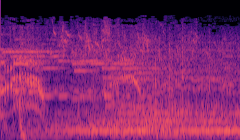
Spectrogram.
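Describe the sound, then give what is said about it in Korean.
Birds squawking and seals barking in a chaotic attack during a wedding ceremony. Dense, overlapping cries and swooping calls rise over a steady low tone. “왕자와 마녀의 결혼 성혼문이 난독되는 순간 마녀를 향해서 새들과 물개의 공격이 시작됩니다.”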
